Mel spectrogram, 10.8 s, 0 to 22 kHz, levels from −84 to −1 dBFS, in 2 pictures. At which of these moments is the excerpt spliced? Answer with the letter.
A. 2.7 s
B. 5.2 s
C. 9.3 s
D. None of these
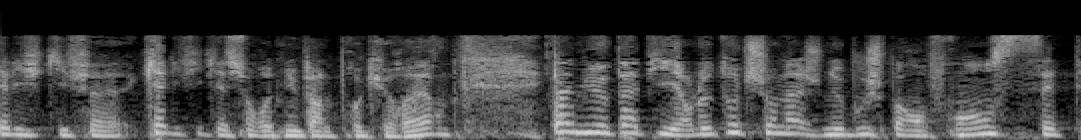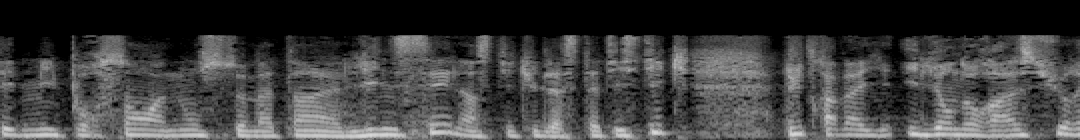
A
